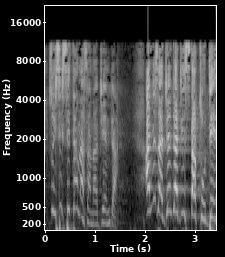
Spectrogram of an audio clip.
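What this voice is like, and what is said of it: Loud shouting preacher delivery. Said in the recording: “why I'm shouting ... I was shouting it then, that time.”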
